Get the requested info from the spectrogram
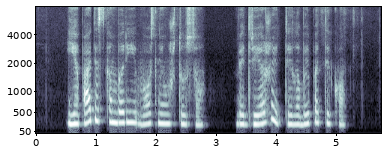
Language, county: Lithuanian, Vilnius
